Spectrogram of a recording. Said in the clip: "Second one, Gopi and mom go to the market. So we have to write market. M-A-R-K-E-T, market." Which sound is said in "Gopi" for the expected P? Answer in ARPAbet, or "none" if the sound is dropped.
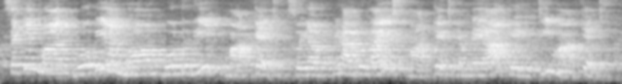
B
